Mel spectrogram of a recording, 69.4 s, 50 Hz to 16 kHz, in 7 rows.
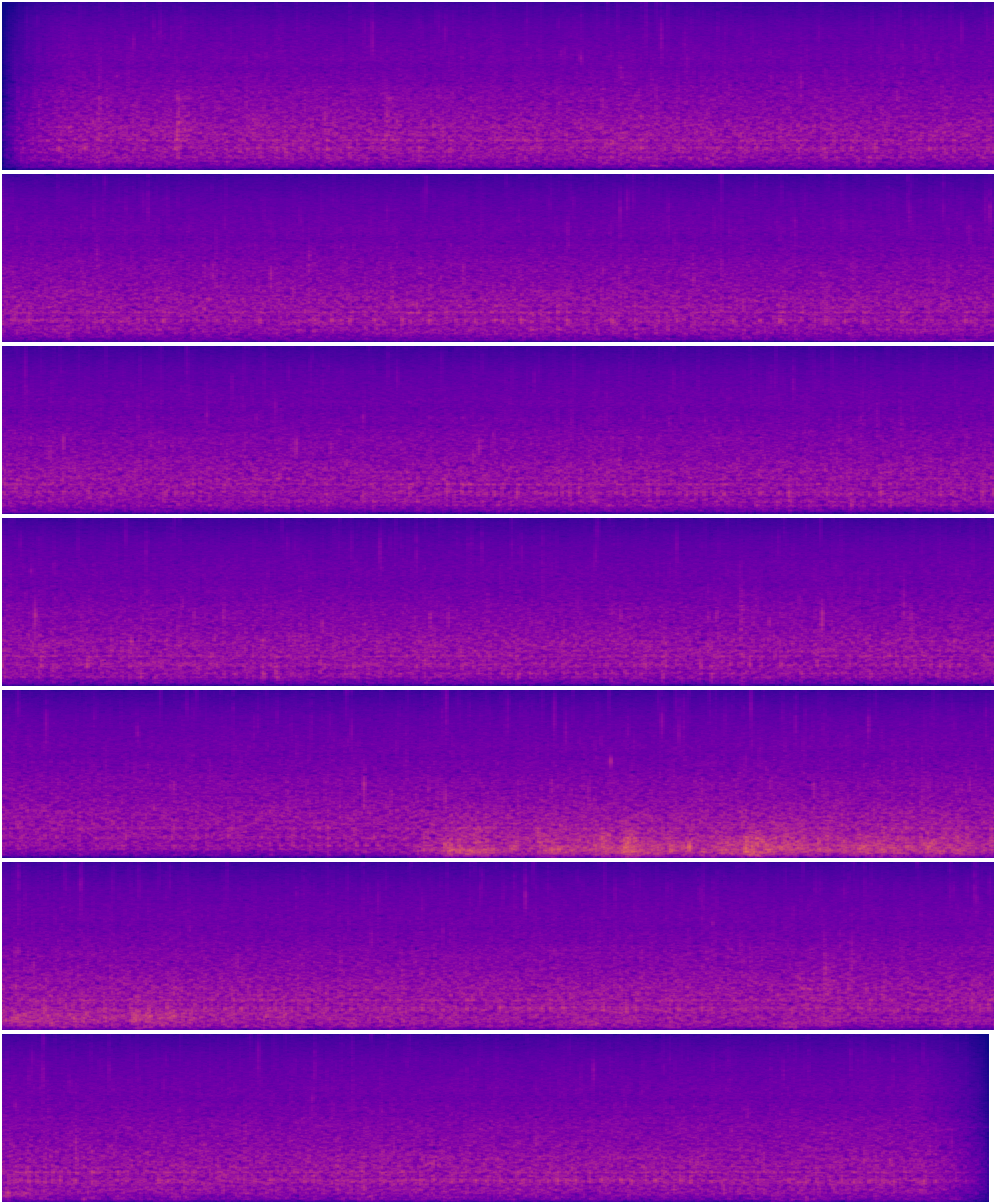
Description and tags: Rain heavy 2 (rural)
Rain dropping heavy. Rural land, without any surrounding sounds. Thunderclap. Useful like FX or background. Mono sound, registered with microphone Sennheiser ME66 on boompole and recorder Tascam HD-P2. Brazil, september, 2013.
atmosphere, background, BG, cinematic, drops, field-recording, FX, heavy, mono, rain, rural, Sennheiser-ME66, strong, Tascam-HD-P2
